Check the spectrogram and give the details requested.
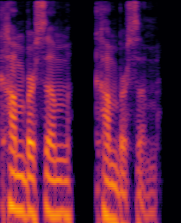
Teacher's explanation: The word cumbersome has three syllables and the stress is on the first syllable.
